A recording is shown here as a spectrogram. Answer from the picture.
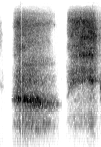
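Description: A man taking deep, audible breaths close to the microphone: one long breath ending about a second in, then another drawn right after. These are slow, deep relaxation breaths.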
